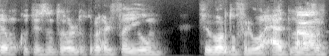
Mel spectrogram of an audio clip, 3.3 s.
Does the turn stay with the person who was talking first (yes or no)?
yes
